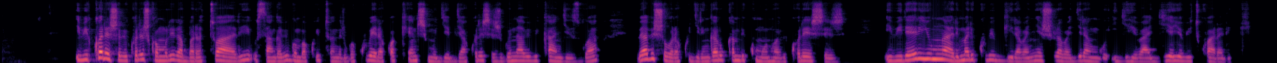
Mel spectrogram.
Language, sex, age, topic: Kinyarwanda, female, 25-35, education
